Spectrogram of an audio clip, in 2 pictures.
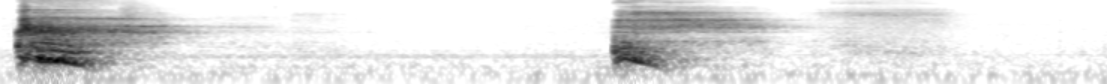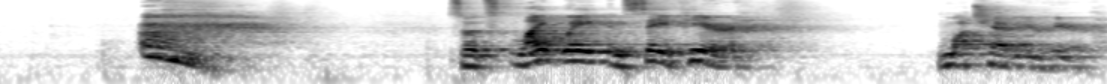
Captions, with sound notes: (grunting) (grunting) (grunting) So it's lightweight and safe here, much heavier here.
